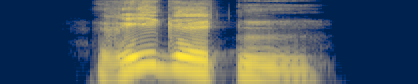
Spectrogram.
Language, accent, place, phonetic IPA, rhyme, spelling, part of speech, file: German, Germany, Berlin, [ˈʁeːɡl̩tn̩], -eːɡl̩tn̩, regelten, verb, De-regelten.ogg
- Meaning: inflection of regeln: 1. first/third-person plural preterite 2. first/third-person plural subjunctive II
